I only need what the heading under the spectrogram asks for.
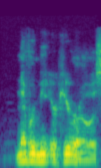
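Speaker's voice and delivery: ordinary talk, nothing marked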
